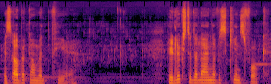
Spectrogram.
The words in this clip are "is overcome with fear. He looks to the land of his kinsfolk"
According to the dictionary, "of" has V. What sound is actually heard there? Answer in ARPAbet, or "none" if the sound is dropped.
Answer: V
